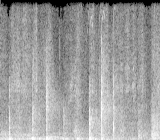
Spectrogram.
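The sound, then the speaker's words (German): Chalk or marker writing on a board during a university maths lecture, a faint series of irregular taps and short scratches as the strokes land, with quiet pauses in between. “Das ist eine mathematische Zwangshandlung, das dazu zu schreiben.”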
